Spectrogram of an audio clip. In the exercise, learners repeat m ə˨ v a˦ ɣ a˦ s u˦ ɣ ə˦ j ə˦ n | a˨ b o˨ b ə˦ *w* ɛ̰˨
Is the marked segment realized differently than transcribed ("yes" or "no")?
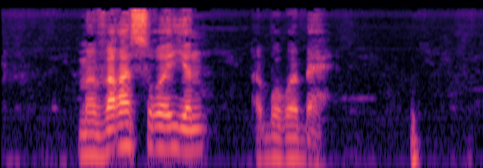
yes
